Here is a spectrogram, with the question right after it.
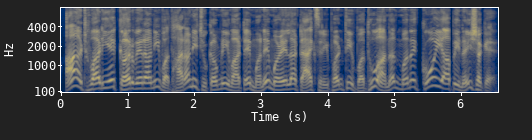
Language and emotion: Gujarati, happy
